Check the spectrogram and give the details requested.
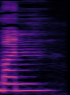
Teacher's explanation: Lesson number 6، تختی number 5، نون تنوین، دو زبر، دو زیر، دو پیش، ان کو کہتے ہیں تنوین۔ نون تنوین کی آواز نون میں بدل جاتی ہے اور ناک میں چلی جاتی ہے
